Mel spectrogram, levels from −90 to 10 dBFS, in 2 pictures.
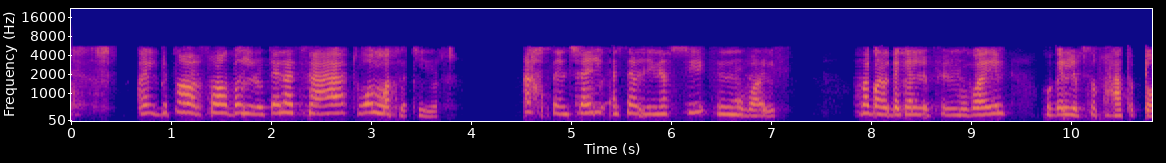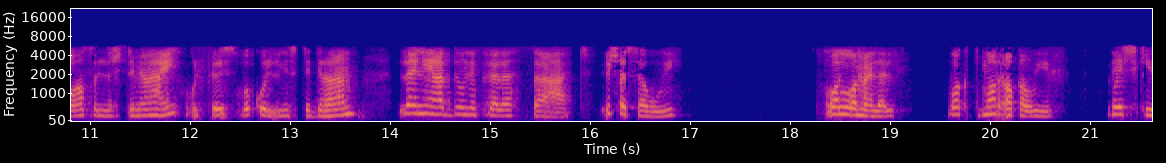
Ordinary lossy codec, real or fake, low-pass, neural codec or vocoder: AAC, 24 kbps; fake; 5.4 kHz; codec, 24 kHz, 1.5 kbps, HILCodec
